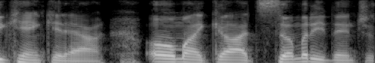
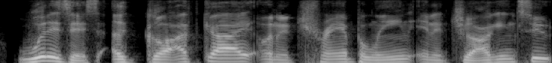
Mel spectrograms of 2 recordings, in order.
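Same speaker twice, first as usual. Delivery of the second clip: normal talking voice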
